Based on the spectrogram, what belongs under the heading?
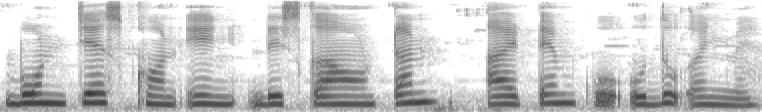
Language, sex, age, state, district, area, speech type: Santali, female, 18-30, Jharkhand, Pakur, rural, read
